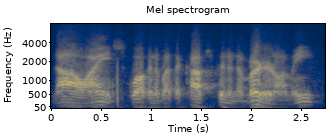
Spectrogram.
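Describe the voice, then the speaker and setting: An actor playing a gruff, aggrieved crook in a 1930s film, talking in tough, ungrammatical slang. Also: male voice, low voice, quick pace, close to an everyday voice. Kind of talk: 1930s Hollywood film acting. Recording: dull 1930s film soundtrack, faint noise.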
